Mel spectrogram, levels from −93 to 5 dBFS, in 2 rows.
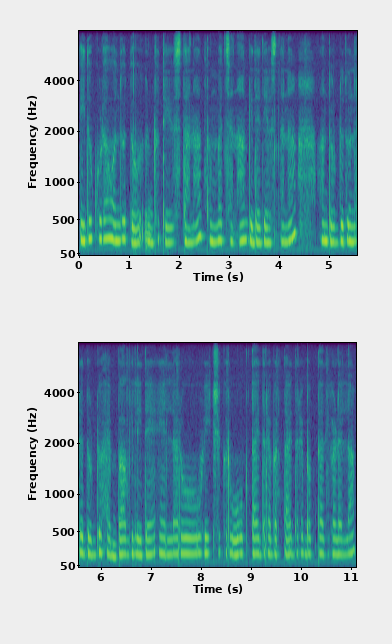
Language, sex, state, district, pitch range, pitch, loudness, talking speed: Kannada, female, Karnataka, Mysore, 200-220 Hz, 210 Hz, -18 LUFS, 125 wpm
